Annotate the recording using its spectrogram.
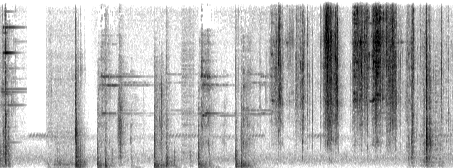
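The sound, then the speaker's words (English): Rummaging through the top desk drawer for a key: a series of wooden thunks and knocks from objects being shoved around, with light metallic rattles and jangles mixed in, irregular and busy, with no voices. “Look at the top desk drawer out yonder. Andy rummaged around and found it.”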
